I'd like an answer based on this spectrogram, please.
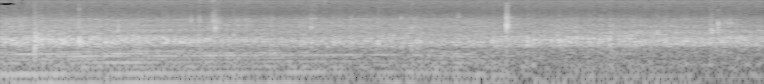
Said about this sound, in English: More cars.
